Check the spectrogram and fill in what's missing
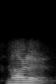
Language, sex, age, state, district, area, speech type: Kannada, male, 60+, Karnataka, Mandya, rural, conversation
